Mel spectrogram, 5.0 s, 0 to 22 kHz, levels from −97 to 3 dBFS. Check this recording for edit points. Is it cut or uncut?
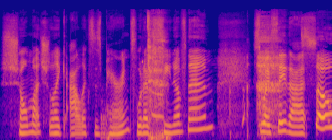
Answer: cut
